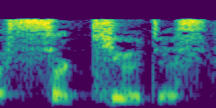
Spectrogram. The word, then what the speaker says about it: circuitous: How do you say it? There you go, circuitous.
